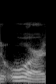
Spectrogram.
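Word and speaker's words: עור: In Hebrew, the Hebrew word for skin, or, sounds identical to the word for light, or. The only variance is that they each have a different silent letter.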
